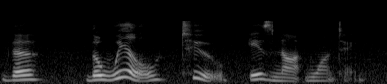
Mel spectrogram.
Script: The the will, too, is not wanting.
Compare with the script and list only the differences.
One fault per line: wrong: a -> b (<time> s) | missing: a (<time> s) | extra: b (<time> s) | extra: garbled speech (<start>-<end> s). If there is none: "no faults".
no faults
